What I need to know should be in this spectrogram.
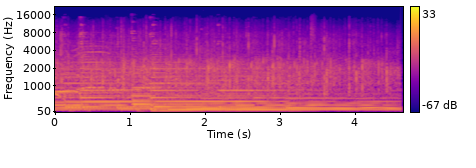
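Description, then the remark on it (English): An audience claps steadily and continuously to honor the absent Prophet Gilbert, over sustained organ-like keyboard chords that hold and shift beneath the dense, even patter of hands. “I think we can give him a better clap than that.”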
